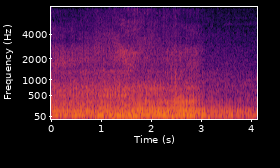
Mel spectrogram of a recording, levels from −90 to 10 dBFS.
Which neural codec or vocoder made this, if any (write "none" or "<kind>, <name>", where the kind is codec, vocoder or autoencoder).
vocoder, WaveNeXt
